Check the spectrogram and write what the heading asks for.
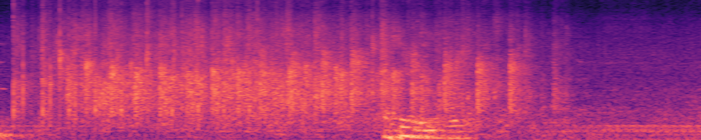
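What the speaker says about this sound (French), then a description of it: "on peut les applaudir" Guests at a civil wedding ceremony applaud the couple, a broad, steady burst of clapping from a gathered crowd that fades slightly toward the end, with a voice and low tones surfacing partway through.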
